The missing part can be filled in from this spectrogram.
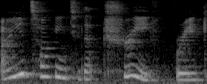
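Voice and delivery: mocking schoolgirl voice.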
